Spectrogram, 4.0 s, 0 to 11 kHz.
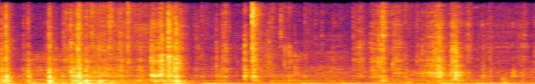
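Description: The drive cage slides out of a 386 portable computer, giving close scraping and rubbing of metal and plastic with a few sharp clicks and knocks in uneven bursts, and no voices.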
